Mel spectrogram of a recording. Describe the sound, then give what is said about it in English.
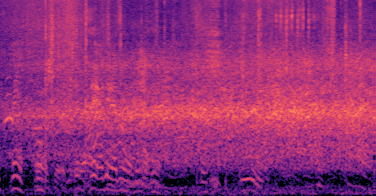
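Tens of thousands of snow geese take flight at once from a lake at sunrise under an overcast sky at Willow Point; countless overlapping honking calls form a dense, continuous clamor with a rushing wash of wingbeats underneath. “Tens of thousands of snow geese take flight at once.”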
